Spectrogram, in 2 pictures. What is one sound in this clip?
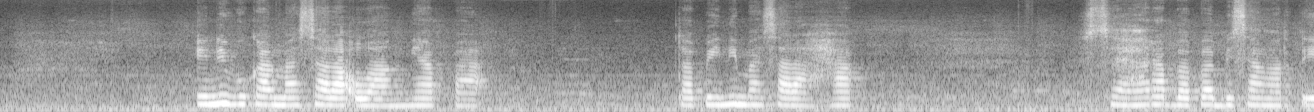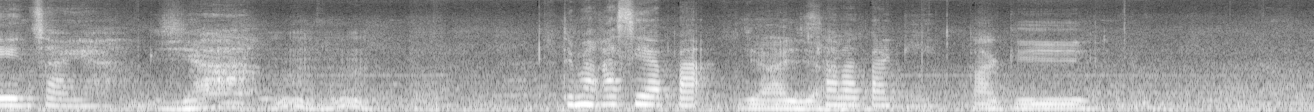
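A young woman speaks with animation, close by.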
